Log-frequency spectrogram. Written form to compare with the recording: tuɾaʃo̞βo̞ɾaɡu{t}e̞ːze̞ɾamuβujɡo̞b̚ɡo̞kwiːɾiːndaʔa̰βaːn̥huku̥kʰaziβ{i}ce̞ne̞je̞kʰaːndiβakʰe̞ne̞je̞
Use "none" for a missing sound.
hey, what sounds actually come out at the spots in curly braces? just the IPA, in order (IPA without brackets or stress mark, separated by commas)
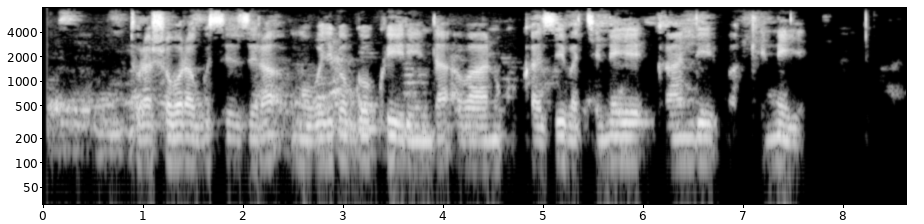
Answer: s, a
